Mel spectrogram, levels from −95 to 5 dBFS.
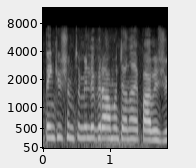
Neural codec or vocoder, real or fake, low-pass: codec, 16 kHz, 4 kbps, X-Codec, HuBERT features, trained on balanced general audio; fake; 7.2 kHz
